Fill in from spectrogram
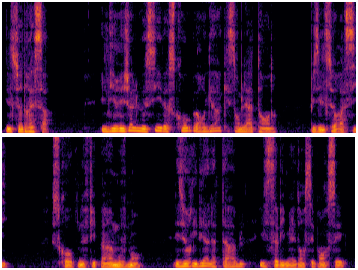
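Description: A man reading a novel aloud at a measured, even pace. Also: lowish voice, slightly rough. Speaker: audiobook narrator. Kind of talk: scripted narration.

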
